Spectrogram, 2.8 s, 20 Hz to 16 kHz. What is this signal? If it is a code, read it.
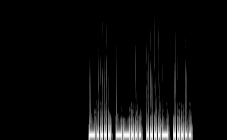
Morse code, heard as a keyed tone, about 50 wpm, 700 Hz. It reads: 6745
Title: Common Cut Numbers - 4-Digit 50wpm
